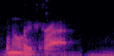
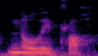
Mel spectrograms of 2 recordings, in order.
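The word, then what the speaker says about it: Noilly Prat: This is extra dry, Noli Prat, or Noli Pro. How do you say in French? Probably don't say the L.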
